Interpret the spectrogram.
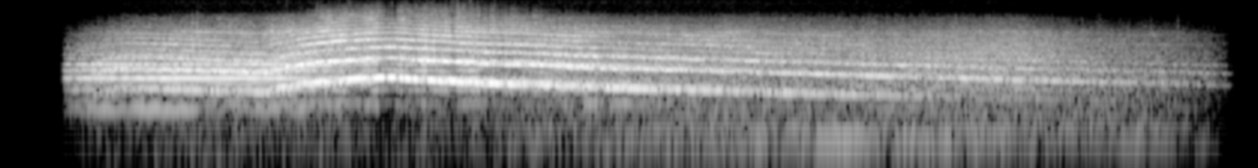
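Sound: police car siren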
